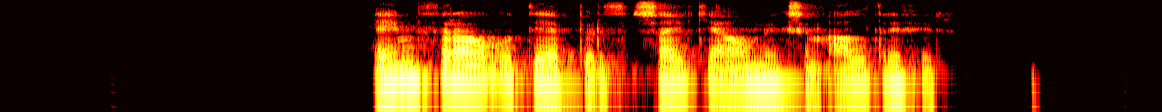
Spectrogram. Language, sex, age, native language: Icelandic, male, 30-39, Icelandic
